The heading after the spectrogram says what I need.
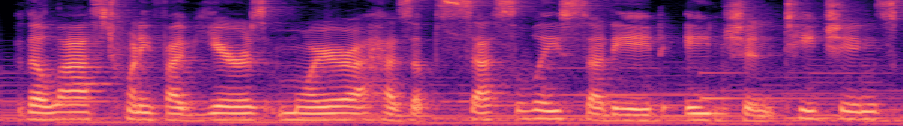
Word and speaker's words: Moira: I said it right, Moira.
